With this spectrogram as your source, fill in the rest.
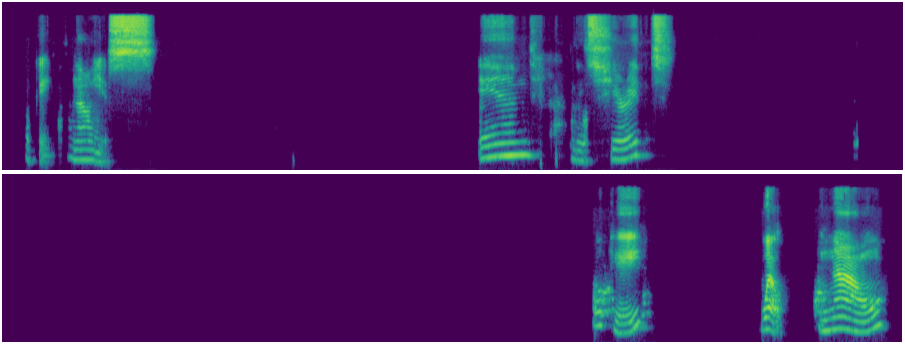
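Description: A woman speaks calmly over an online call, in short bursts with pauses.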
